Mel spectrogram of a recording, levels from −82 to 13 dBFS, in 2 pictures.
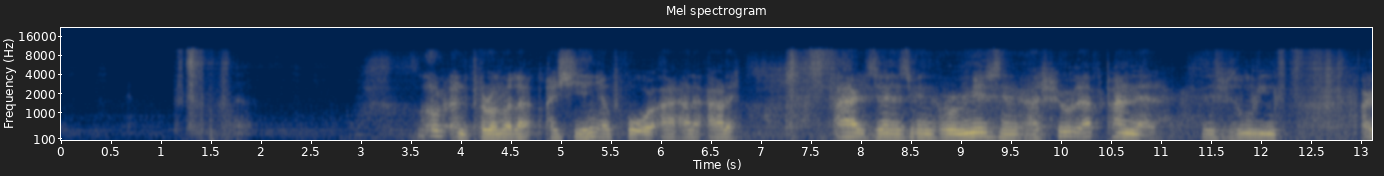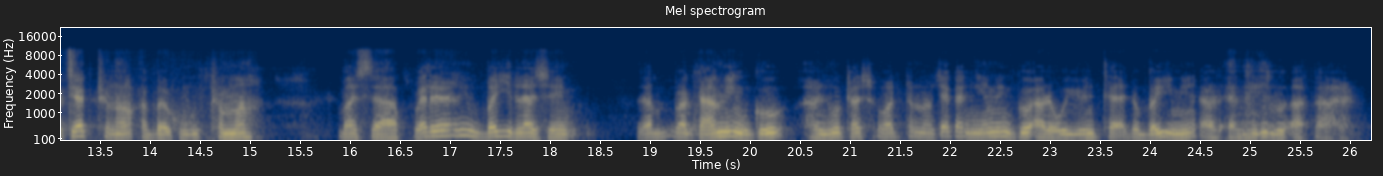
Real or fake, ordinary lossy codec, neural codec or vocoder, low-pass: fake; AAC, 64 kbps; codec, 16 kHz in and 24 kHz out, 0.6 kbps, FocalCodec, streaming, 2048 codes; 9.9 kHz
